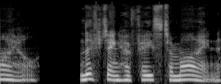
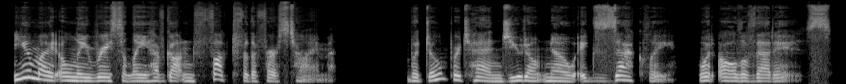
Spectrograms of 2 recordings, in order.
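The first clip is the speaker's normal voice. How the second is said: Hades, low voice; 7 semitones lower than usual. Acted. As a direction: tease her, low and confident like a dark god.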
